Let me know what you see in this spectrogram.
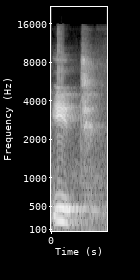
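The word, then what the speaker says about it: itch: ईच में देखिए आई को यहाँ पे ई पढ़ा जा रहा है। ईच का मतलब होता है खुजली। ईच में जो टी लेटर है ये साइलेंट रहता है, इसमें हम टी को नहीं पढ़ते हैं।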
